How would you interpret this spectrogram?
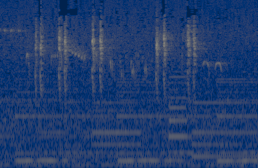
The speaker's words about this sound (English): This bird is on a weekend break from the city.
